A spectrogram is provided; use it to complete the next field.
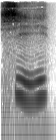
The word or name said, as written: xi3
